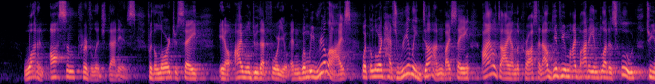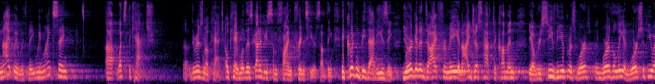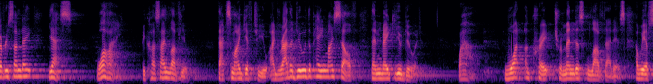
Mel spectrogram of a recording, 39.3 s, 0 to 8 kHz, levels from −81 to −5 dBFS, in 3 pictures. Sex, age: male, 50-69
